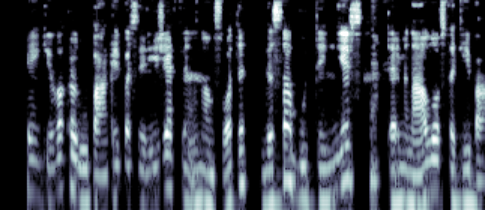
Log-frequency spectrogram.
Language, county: Lithuanian, Marijampolė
